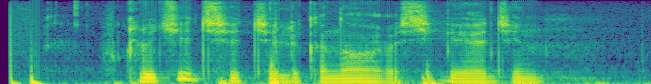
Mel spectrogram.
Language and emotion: Russian, neutral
